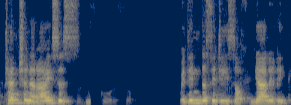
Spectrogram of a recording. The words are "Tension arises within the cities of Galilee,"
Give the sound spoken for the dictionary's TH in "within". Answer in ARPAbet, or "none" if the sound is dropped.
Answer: T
